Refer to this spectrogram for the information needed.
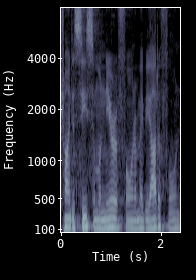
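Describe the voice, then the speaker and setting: Speaking at a moderate pace, a man with an Irish accent has a medium pitch and a dark, mellow tone. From Ireland, County Carlow. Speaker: photographer. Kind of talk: talk to a live audience. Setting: stage with audience. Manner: halting.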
